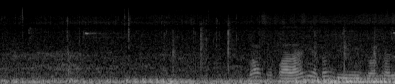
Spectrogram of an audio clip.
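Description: A man fans a charcoal grill.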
